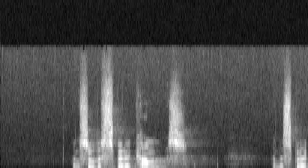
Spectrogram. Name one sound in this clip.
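An elderly man speaks with emphasis through a microphone.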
